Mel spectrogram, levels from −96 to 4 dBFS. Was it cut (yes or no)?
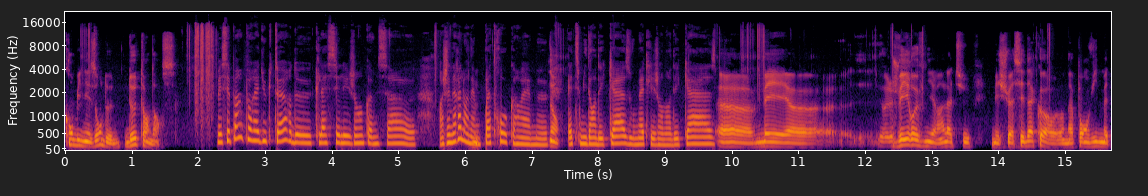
yes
